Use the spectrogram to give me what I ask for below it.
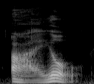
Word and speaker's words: aisle: Notice also that the S is silent in aisle. So, it sounds just like the word I with the letter L at the end. Isle.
